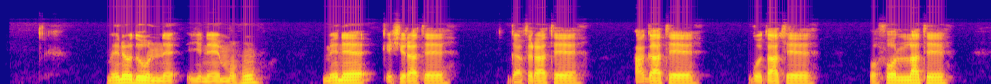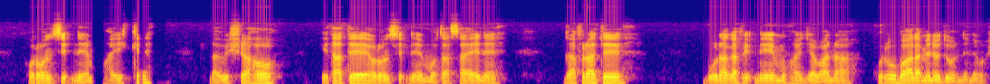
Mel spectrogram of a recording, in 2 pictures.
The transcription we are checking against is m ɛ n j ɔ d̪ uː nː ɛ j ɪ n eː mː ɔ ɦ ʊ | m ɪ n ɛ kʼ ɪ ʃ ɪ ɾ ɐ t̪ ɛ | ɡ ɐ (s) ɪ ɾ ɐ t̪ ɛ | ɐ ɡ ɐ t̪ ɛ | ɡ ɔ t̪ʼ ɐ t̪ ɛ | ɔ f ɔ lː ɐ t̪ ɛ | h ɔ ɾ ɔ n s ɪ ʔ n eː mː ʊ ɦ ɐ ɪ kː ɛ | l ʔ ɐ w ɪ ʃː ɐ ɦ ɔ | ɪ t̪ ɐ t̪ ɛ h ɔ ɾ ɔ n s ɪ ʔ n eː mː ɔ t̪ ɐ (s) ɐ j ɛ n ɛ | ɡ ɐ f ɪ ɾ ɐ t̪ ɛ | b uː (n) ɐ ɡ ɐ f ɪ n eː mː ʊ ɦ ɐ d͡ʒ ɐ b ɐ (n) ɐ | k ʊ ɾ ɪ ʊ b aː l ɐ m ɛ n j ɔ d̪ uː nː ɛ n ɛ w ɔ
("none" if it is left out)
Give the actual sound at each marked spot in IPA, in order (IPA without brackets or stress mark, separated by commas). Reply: f, s, n, n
